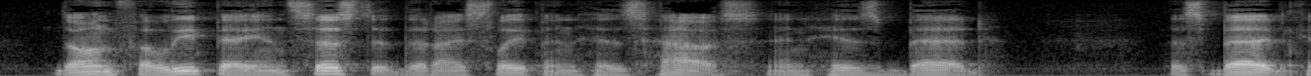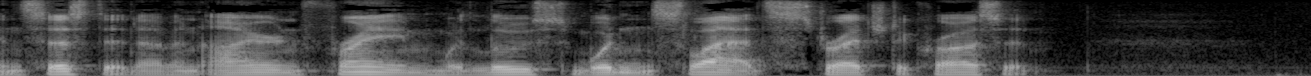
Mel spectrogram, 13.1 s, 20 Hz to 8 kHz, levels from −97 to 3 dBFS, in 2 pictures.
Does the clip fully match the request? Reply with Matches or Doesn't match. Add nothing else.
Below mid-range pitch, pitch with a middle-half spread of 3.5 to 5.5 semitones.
Doesn't match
